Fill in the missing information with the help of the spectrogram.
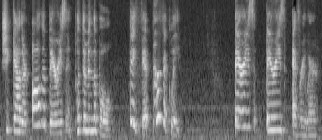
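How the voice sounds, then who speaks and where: Female children's read-aloud narrator, high register, hugely lively intonation, slightly distant mic. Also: moderate pace. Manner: expressive, simple delivery for young children. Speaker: storybook reader.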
